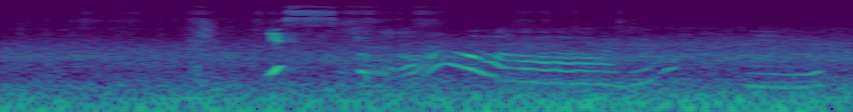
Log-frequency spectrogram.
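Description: A sharp click, then a woman's high, sing-song voice calling to a puppy in long rising-and-falling tones, without clear words.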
